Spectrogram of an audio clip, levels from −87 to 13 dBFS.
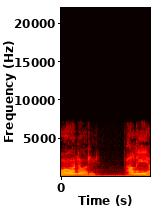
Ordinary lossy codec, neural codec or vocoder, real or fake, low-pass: none; codec, 16 kHz, 2 kbps, FunCodec, trained on LibriTTS, 25 frames a second; fake; 7.2 kHz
